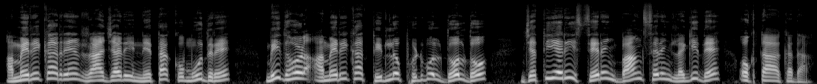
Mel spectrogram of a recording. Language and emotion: Santali, angry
